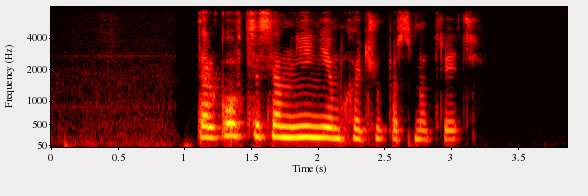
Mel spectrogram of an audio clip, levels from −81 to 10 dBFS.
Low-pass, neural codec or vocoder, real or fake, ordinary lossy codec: 7.2 kHz; none; real; Opus, 32 kbps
